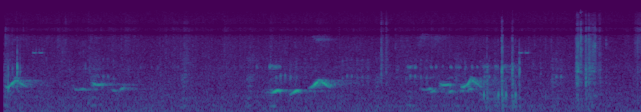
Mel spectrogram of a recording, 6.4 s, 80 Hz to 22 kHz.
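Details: Racket-tailed treepie in Thailand, 31 May 2019: short, fluty notes that rise and fall, in small clusters every second or two, with a few soft clicks and rustles between.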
